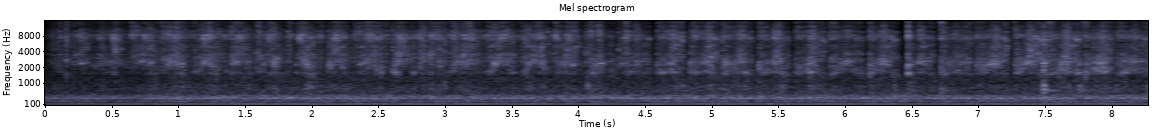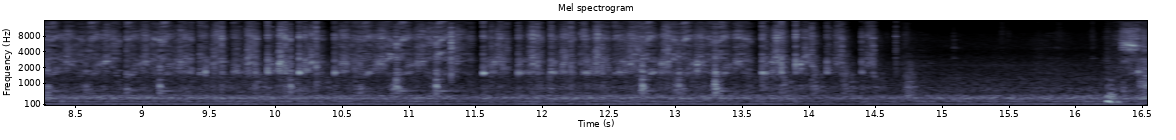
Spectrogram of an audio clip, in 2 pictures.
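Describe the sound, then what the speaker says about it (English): A whisk beats chocolate chip cookie batter in a bowl for skillet cookies baked in mini cast iron pans. Rapid, close clicking strokes run continuously over a low steady hum, with some faint talking, then stop near the end. "Okay, now we go back to whisking here."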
